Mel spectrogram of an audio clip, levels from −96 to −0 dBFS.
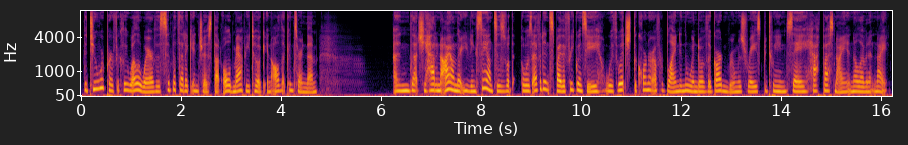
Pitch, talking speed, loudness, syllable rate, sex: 215 Hz, 220 wpm, -21 LUFS, 6.1 syllables/s, female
